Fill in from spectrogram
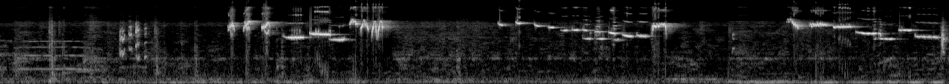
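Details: Brown-chested jungle flycatcher song played as a lure to trigger singing in kept birds: after faint notes, three bursts of quick high whistles, each tumbling down the scale in sweet, slurred steps.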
